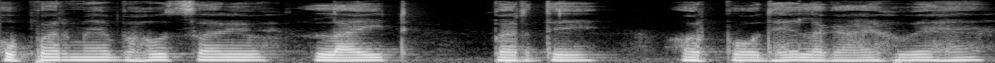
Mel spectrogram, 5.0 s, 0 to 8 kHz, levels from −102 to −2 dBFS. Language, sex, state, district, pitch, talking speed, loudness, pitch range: Hindi, male, Jharkhand, Ranchi, 135 Hz, 130 wpm, -16 LUFS, 130-140 Hz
